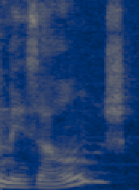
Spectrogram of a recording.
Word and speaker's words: mésange: Pour la lettre S dans le losange et la mésange, lorsque tu lis ces mots, la lettre S fait le son Z.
